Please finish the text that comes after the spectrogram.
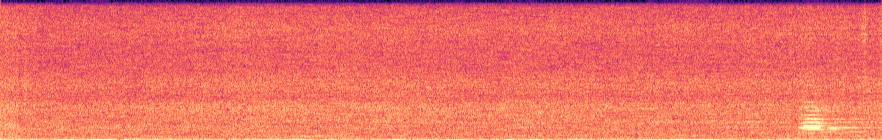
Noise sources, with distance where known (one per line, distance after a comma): car horn, near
